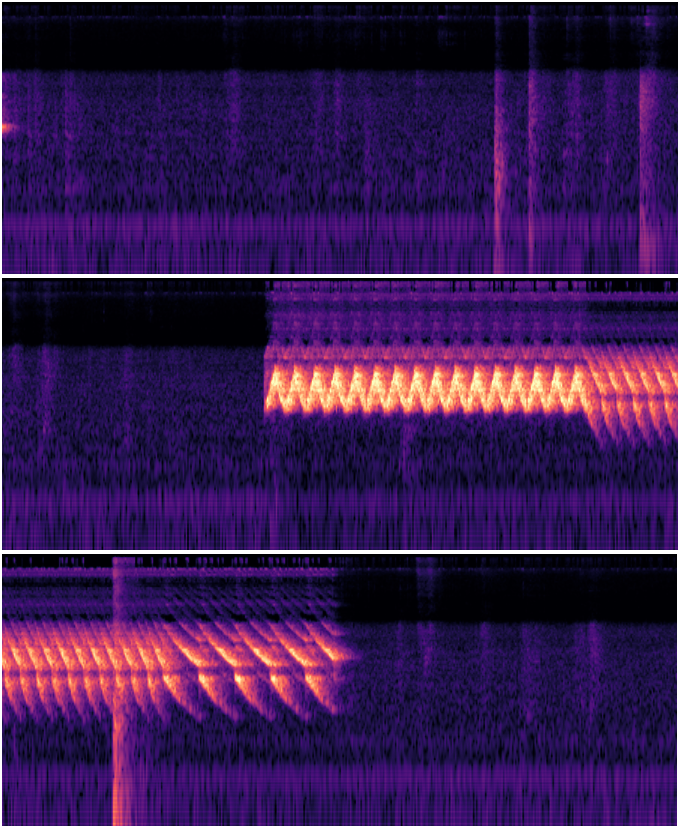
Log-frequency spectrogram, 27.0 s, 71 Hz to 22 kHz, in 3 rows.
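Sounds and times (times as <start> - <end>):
car alarm siren: 12.5 - 22.7
low thump: 19.5 - 20.1.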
